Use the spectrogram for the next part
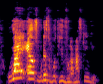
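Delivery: usual speaking voice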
